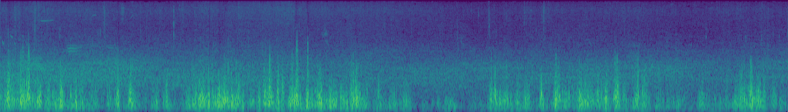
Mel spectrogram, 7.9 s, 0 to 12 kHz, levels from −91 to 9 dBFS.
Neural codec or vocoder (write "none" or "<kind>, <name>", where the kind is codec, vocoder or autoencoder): none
